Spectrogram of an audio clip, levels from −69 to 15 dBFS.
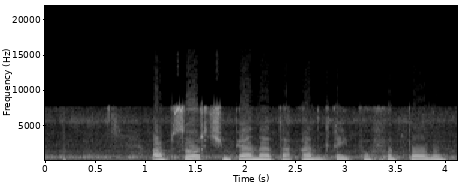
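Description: Speech, with hard clipping throughout. The level is pushed about 10 dB past what a stage can pass, so peaks are cut flat. A few percent of samples hit the ceiling. The flattened tops add high harmonics, heard as crackle and harsh fuzz on louder syllables.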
